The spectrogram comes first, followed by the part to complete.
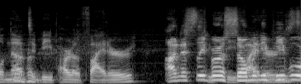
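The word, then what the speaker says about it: FighterZ: everyone's pronouncing it wrong it's not called Dragon Ball Fighter Z the Z is part of fighter and it's fighters with the Z at the end uh well that's their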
